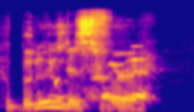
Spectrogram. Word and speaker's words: Bundeswehr: Bundeswehr.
